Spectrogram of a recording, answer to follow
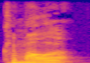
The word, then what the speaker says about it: Kamala: And so this one is Kamala Khan, I think is, how do you pronounce it? Kamala.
